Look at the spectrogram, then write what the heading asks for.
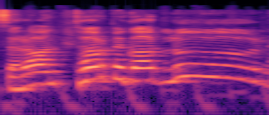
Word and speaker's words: Søren: Søren. Søren. It's without the R. It's just like Søren. Søren. Søren.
